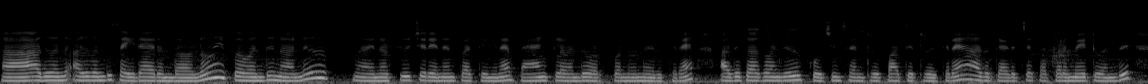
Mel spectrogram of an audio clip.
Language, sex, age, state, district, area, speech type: Tamil, female, 18-30, Tamil Nadu, Namakkal, rural, spontaneous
